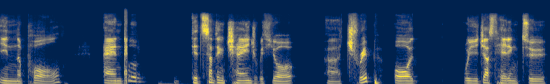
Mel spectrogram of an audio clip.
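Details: Adult man; typical speech.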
